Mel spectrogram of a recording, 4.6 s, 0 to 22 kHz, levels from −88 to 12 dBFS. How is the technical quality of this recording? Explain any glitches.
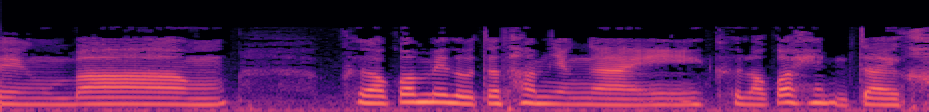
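The quality's held back by one problem across the whole speech clip. Nothing comes through above 9 kHz, and the artefacts of the original encoding remain. That's likely low-bitrate audio saved at a high bitrate, which fits a 32 kbit/s AAC source re-encoded as 192 kbit/s MP3 that can't restore what was lost.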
